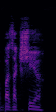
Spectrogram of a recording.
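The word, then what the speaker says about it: Başakşehir: And then uh, the Turkish side Basaksehir or Bazakshir, um, as I was told um, by one of our Turkish taxi drivers on the weekend. That's how you say it, apparently.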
